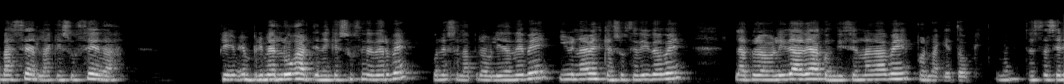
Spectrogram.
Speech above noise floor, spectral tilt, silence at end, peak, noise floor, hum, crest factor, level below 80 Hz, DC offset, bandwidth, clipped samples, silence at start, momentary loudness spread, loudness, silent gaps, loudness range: 45 dB; -5.5 dB/octave; 0 s; -2 dBFS; -63 dBFS; none; 16 dB; -68 dBFS; under 0.1%; 8.6 kHz; under 0.1%; 0 s; 13 LU; -18 LUFS; 1.80-2.16 s; 2 LU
